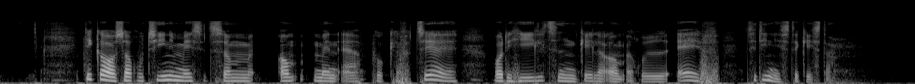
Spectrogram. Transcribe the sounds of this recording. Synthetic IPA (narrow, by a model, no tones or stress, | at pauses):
d̥e̝ɡ̥ɒ̰ːsɒ̽ʁut͡sʰiːnəmesid̥sɒ̽m | ʔɒ̽mːænʔæɐpʰɒ̽kʰæfə̥t͡sʰe̝ɐ̰iəʋɒd̥e̝ɦe̝ːlət͡sʰið̞̰ˠn̩ɡ̥el̰ɐʔɒ̽mʔæʁøːð̞ˠəʔɛ̰ːft͡sʰe̝ld̥inesd̥əɡ̥esd̥ɐ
